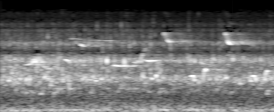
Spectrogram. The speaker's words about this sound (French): J'entends l'eau d'une rivière qui coule pas très loin. Son clapotis, le chant des oiseaux.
